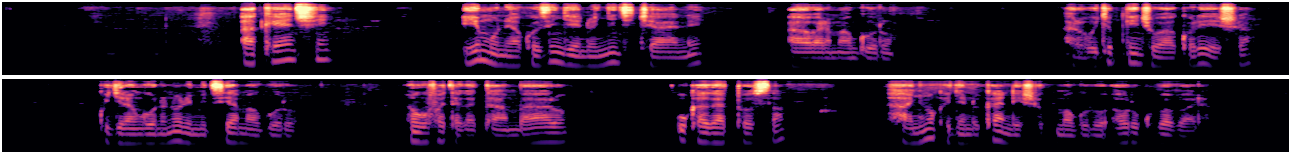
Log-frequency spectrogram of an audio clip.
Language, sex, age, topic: Kinyarwanda, male, 18-24, health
